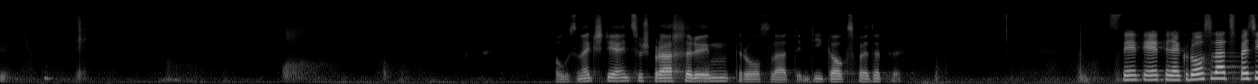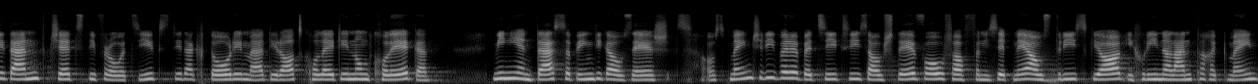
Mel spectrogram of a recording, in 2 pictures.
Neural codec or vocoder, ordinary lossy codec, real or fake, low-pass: codec, 24 kHz, 0.9 kbps, WavTokenizer, large speech release; none; fake; 10.8 kHz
